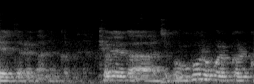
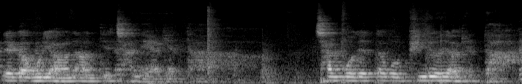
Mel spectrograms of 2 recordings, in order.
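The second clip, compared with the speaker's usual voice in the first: ordinary talk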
